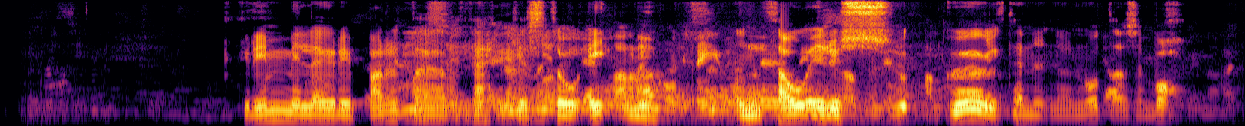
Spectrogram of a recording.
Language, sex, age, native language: Icelandic, male, 16, Icelandic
